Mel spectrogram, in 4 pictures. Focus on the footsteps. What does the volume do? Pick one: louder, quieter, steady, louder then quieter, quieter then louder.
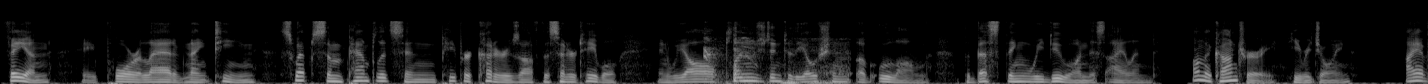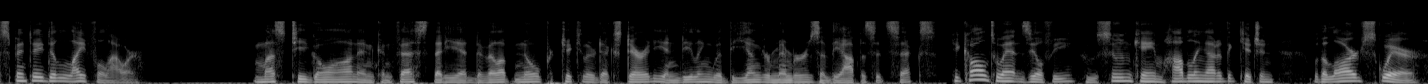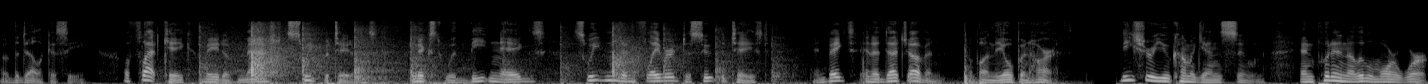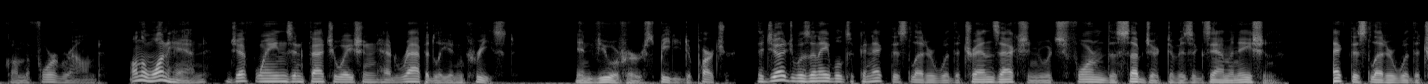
quieter then louder.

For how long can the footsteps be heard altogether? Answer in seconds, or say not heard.
9 s.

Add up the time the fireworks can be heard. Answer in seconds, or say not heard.
not heard.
